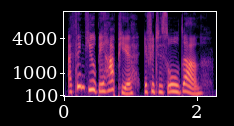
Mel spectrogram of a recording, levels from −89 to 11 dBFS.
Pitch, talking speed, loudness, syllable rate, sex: 270 Hz, 265 wpm, -16 LUFS, 5.9 syllables/s, female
